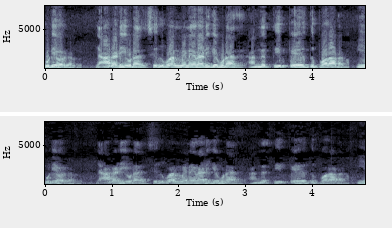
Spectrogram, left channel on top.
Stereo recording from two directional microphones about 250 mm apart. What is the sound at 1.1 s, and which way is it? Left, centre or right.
A man's voice, left.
